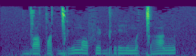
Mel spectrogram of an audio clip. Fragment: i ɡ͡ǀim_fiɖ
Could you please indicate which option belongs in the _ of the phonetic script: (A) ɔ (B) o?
A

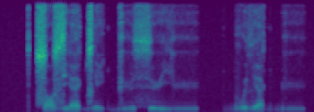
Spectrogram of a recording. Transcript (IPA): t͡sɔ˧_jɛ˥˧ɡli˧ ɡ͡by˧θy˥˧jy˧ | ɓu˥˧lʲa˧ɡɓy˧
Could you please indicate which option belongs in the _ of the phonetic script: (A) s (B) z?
B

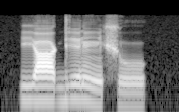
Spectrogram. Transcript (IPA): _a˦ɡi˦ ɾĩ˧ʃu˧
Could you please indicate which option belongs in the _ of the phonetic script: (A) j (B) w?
A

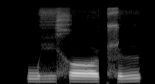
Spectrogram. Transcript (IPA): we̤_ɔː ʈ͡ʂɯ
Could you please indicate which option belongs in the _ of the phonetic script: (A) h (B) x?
B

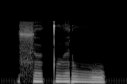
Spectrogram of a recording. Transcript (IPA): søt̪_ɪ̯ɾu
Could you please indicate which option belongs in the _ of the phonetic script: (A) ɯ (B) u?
A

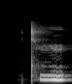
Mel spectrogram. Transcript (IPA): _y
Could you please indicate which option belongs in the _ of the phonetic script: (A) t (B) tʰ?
B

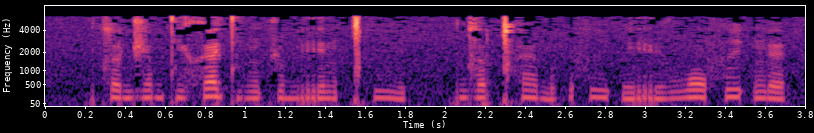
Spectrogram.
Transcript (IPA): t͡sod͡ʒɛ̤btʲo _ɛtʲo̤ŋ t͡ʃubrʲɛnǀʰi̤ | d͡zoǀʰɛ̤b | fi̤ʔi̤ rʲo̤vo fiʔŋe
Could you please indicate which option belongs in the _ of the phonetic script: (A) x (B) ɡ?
A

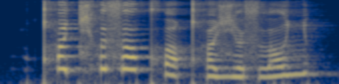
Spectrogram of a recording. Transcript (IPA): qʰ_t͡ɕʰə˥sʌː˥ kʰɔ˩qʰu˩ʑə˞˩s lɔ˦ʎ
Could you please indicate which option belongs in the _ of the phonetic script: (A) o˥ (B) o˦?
A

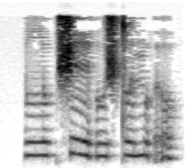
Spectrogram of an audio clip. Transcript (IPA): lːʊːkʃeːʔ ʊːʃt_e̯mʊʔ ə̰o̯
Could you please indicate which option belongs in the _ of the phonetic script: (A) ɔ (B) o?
B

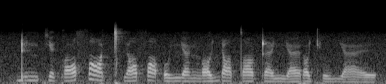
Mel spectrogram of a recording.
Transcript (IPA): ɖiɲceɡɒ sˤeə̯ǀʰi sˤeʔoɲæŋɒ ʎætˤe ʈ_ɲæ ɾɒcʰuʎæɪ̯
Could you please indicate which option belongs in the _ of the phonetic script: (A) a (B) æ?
B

